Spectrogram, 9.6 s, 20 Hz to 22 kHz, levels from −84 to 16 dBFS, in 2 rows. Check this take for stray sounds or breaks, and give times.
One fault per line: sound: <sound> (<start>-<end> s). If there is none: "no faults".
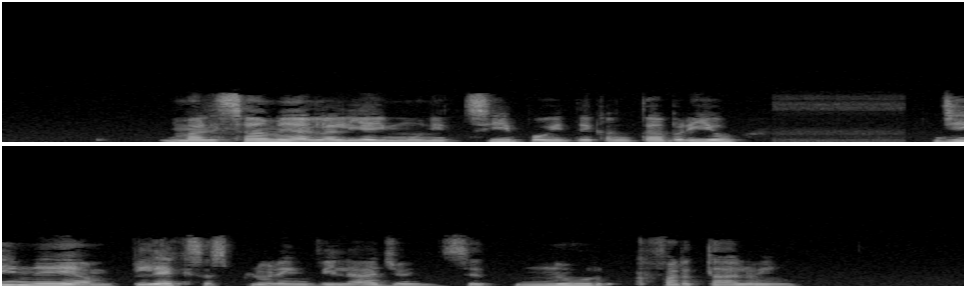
no faults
